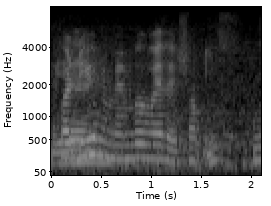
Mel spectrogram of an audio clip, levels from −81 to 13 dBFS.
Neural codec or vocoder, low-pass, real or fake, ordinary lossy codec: none; 7.2 kHz; real; none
